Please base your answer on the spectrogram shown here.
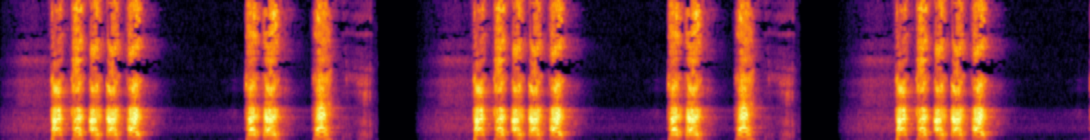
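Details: Yapping puppies indoors, with a repeating sequence: a fast string of five sharp, high barks, then a doubled yap and a single one. The cycle recurs roughly every four seconds against silence.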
